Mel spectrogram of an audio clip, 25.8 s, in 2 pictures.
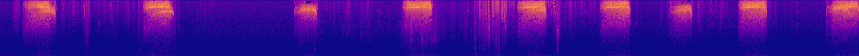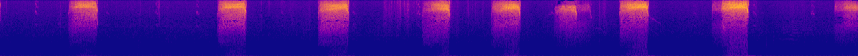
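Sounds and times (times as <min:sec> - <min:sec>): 
burrowing owl giving harsh hissing rasps: 0:00.3 - 0:00.9, 0:02.1 - 0:02.7, 0:04.4 - 0:04.8, 0:06.0 - 0:06.6, 0:07.8 - 0:08.3, 0:09.0 - 0:10.4, 0:11.1 - 0:11.6, 0:12.4 - 0:12.9, 0:13.9 - 0:14.4, 0:16.2 - 0:16.6, 0:17.6 - 0:18.2, 0:19.2 - 0:22.8, 0:23.6 - 0:24.2, 0:25.4 - 0:25.7.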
